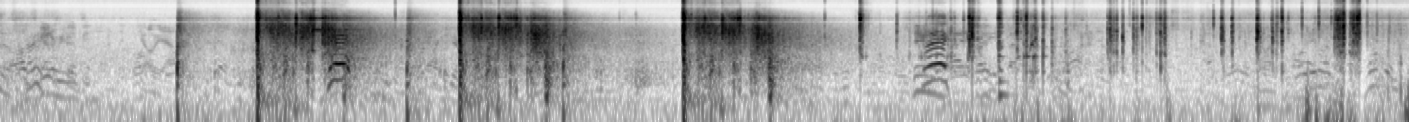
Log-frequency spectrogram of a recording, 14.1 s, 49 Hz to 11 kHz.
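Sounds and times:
echoing rifle shots: 1.8 - 8.6
faint cracks: 7.2 - 14.0.

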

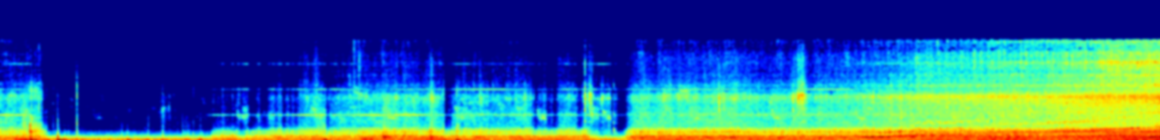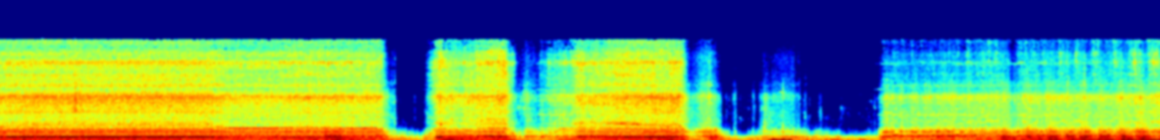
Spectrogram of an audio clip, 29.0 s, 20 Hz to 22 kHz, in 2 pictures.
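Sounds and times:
electric motor and gears whining: 0.0 - 0.7, 2.4 - 24.6, 25.4 - 29.0.

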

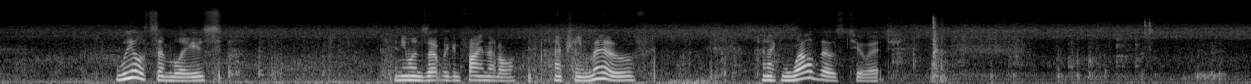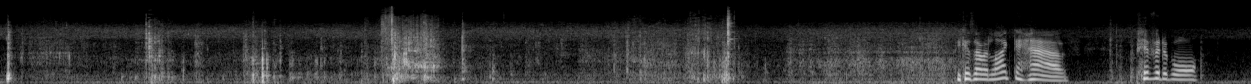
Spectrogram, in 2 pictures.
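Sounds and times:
scrap metal clanking: 13.8 - 17.3.

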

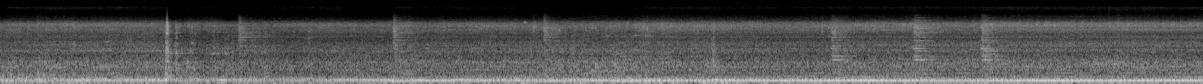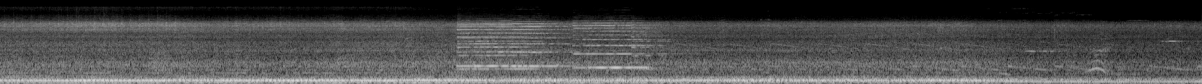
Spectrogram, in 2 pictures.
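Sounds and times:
vehicle engine hum: 0.0 - 24.0
horn blasts: 16.5 - 19.2.

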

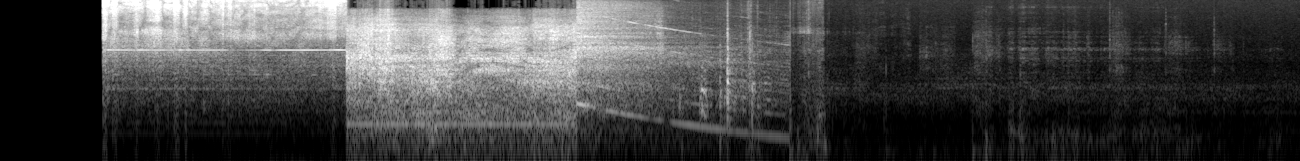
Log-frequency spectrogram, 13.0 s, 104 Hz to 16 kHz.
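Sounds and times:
vacuum cleaner sucking: 1.0 - 12.3
vacuum motor winding down: 1.1 - 8.3.

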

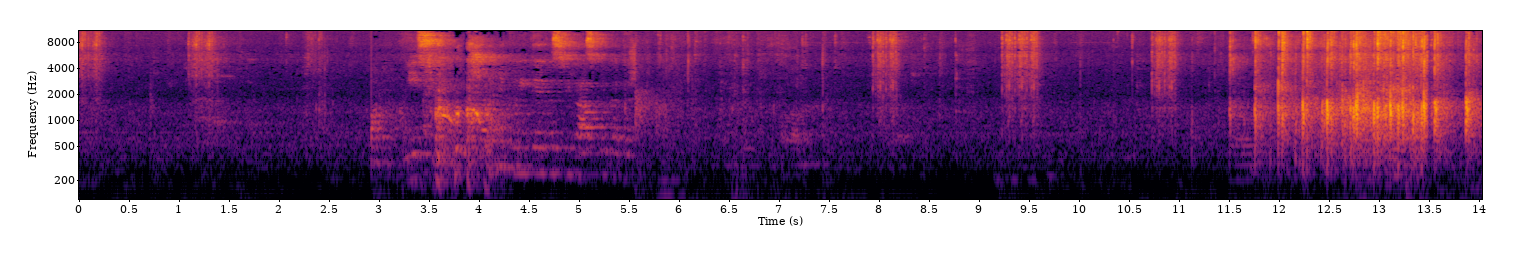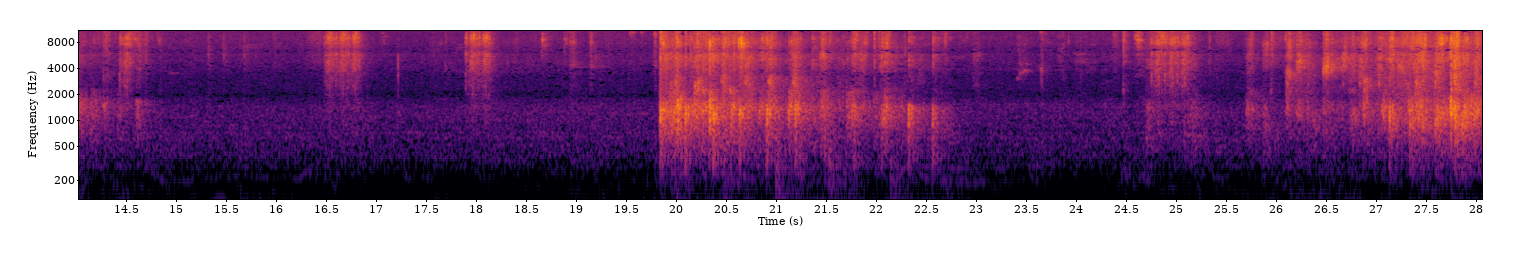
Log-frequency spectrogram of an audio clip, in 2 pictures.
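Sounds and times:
audience applauding: 11.5 - 14.8, 19.8 - 23.0, 25.7 - 28.0.

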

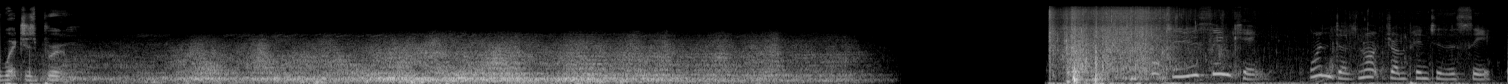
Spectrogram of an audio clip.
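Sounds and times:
rushing rumbling air: 0.8 - 9.0.

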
